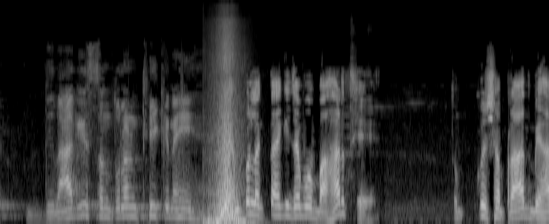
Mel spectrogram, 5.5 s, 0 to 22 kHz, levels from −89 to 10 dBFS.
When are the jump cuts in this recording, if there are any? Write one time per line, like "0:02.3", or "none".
0:02.2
